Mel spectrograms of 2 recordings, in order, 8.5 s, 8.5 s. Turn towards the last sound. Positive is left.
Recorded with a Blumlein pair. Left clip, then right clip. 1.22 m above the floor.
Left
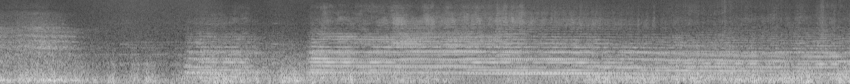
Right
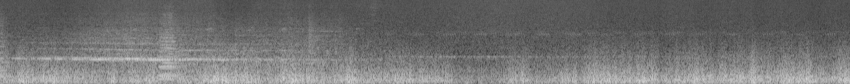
No sound to turn to.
